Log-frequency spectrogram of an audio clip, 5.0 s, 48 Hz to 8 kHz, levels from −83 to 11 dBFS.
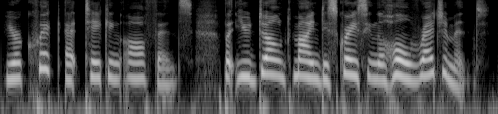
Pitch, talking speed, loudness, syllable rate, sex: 240 Hz, 155 wpm, -19 LUFS, 4.9 syllables/s, female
